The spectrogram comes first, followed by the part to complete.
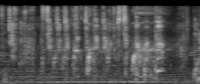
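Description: Scratchy rustling of movement close to the microphone, a dense run of small crackles and scrapes, with a short bit of voice about one and a half seconds in.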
